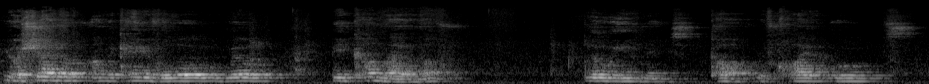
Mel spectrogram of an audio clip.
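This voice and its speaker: A man reading his own poems to an audience, with slow, measured delivery and wry asides between poems. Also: a little high, little pitch movement, dark tone. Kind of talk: poetry reading with spoken asides. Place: large hall before a live audience. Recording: very echoey hall, voice far from mic, background noise.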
